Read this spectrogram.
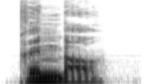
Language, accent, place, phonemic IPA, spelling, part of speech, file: German, Germany, Berlin, /ˈtʁɛnbaːɐ̯/, trennbar, adjective, De-trennbar.ogg
- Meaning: separable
